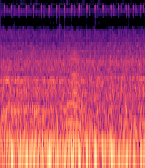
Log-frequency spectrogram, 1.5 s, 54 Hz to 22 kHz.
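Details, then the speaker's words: Honda Vario 125 LED scooter after overheating repair (head skimmed, thermostat checked, new water pump, radiator circulation fixed, worn bearing cause of earlier knocking): steady smooth even idle, no ticking or knocking; engine now healthy. "ini adalah suara mesinnya lumayan halus ya haluslah"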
